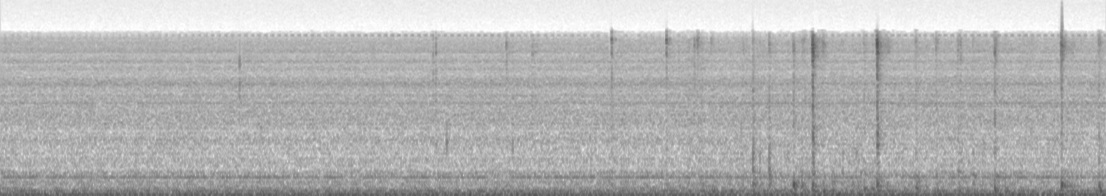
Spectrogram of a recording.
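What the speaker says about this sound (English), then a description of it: "someone asked me to put the keys that I'm pressing, make them show up on the screen" Keys on a computer keyboard click in scattered, sparse taps during a Blender modeling session, soft and close over a faint steady hum, growing a little busier toward the end.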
